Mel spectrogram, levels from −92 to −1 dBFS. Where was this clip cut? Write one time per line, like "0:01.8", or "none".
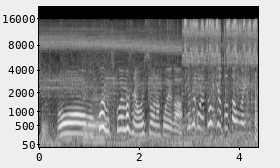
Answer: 0:02.9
